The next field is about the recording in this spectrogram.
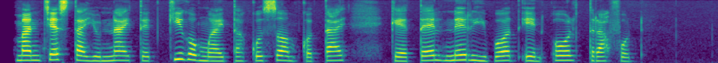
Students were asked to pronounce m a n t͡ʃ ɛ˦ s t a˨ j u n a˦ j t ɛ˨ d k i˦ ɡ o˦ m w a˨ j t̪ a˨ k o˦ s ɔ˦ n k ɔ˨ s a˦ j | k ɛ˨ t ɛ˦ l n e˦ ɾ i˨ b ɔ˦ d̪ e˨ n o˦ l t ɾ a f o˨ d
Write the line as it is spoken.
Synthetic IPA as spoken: m a n t͡ʃ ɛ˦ s t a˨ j u n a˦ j t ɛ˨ d k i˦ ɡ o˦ m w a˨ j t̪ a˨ k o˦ s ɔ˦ m k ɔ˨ t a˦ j | k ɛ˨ t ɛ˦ l n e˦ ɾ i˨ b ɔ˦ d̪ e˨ n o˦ l t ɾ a f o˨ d

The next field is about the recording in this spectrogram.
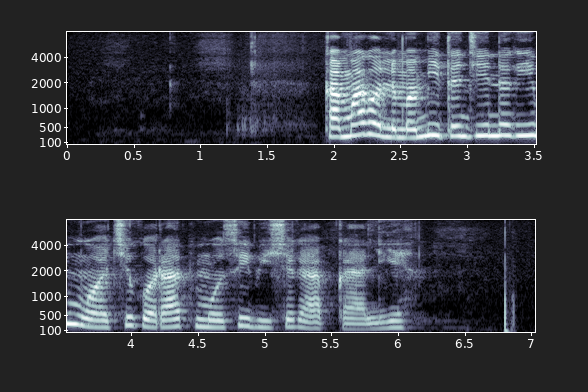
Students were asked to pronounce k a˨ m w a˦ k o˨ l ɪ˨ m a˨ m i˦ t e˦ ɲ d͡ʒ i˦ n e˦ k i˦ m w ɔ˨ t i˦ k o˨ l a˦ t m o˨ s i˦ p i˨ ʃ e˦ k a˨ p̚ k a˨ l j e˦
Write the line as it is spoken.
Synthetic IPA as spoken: k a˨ m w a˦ k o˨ l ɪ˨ m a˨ m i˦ t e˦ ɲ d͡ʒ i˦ n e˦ k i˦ m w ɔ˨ t͡ʃ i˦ k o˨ ɾ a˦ t m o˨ s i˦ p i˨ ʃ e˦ k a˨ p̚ k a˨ l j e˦

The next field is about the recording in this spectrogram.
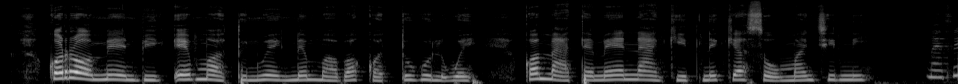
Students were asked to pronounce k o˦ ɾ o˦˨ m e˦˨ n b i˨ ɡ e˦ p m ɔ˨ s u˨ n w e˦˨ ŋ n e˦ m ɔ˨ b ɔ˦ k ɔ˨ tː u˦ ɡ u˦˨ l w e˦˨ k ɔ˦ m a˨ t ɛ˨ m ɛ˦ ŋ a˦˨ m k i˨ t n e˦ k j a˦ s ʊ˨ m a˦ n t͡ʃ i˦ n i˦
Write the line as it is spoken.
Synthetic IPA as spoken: k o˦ ɾ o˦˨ m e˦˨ n b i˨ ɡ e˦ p m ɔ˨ t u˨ n w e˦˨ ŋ n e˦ m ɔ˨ b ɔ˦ k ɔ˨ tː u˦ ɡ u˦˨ l w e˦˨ k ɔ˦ m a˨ t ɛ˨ m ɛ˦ n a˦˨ ŋ k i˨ t n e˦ k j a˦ s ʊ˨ m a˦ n t͡ʃ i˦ n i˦

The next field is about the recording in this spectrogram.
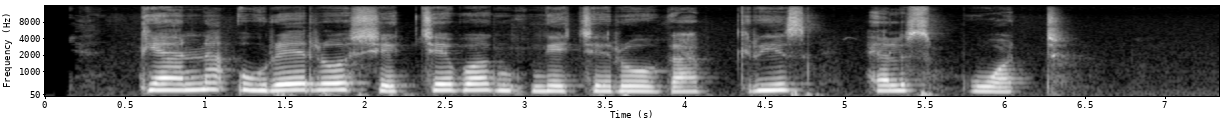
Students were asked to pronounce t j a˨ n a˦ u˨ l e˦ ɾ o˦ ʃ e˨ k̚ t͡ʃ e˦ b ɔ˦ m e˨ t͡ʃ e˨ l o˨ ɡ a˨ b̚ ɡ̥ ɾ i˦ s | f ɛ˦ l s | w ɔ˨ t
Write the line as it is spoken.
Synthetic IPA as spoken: t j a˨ n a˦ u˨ ɾ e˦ ɾ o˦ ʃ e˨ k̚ t͡ʃ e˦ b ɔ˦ ŋ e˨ t͡ʃ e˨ ɾ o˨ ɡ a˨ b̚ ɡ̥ ɾ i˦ s | h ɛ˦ l s | w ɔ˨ t

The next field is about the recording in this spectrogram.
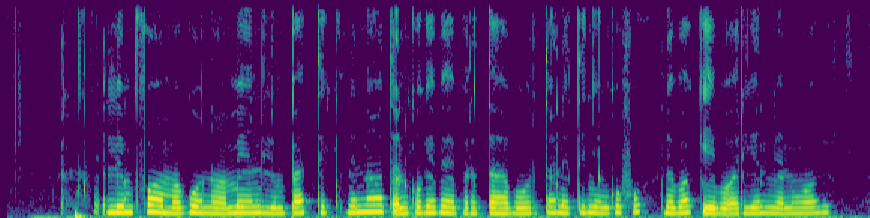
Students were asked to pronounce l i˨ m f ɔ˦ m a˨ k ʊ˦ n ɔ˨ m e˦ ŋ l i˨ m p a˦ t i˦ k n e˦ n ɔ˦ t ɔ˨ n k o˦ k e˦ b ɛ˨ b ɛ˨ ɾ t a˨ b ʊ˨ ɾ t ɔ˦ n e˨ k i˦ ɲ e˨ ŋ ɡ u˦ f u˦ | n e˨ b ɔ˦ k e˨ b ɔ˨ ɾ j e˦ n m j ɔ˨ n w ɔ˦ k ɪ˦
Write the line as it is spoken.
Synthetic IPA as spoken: l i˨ m f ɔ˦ m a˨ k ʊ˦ n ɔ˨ m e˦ n l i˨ m p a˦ t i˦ k n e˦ n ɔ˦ t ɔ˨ n k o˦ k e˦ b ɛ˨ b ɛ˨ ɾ t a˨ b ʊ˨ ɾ t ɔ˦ n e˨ t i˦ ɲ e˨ ŋ ɡ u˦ f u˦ | n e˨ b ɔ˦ k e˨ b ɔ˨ ɾ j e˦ n m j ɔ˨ n w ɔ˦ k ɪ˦

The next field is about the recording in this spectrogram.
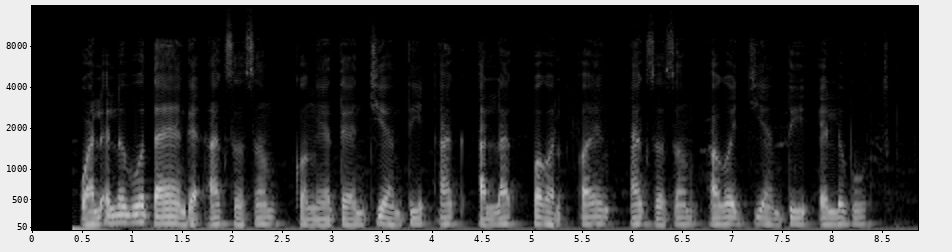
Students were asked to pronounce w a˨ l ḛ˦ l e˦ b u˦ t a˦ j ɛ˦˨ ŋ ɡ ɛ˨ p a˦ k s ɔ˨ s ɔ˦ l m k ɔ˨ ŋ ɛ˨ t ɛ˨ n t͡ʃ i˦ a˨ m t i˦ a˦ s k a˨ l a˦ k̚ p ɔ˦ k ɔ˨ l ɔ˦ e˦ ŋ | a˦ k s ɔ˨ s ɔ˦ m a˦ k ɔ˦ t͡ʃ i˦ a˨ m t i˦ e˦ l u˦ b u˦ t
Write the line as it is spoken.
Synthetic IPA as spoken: w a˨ l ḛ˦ l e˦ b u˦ t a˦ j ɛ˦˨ ŋ ɡ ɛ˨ ʔ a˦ k s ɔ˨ s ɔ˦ m k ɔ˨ ŋ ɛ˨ t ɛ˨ n t͡ʃ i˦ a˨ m t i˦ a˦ k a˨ l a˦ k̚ p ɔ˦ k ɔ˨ l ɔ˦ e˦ ŋ | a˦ k s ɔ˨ s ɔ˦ m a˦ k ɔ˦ t͡ʃ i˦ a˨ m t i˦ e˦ l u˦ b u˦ t

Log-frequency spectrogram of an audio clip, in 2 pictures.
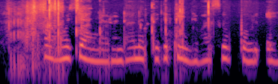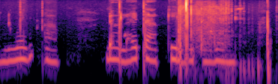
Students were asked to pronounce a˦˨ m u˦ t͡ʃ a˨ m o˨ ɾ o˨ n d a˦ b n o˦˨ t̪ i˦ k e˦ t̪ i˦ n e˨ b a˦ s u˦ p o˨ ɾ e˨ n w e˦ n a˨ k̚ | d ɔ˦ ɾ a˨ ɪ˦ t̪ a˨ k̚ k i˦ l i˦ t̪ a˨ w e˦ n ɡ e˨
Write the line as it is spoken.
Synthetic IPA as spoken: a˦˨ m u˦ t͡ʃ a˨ ɲ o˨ ɾ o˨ n d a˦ n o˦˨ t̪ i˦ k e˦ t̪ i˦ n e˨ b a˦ s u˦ p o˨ l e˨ n w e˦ ɲ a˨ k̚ | d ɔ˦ l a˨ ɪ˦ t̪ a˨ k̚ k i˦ l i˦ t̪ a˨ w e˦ ŋ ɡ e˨

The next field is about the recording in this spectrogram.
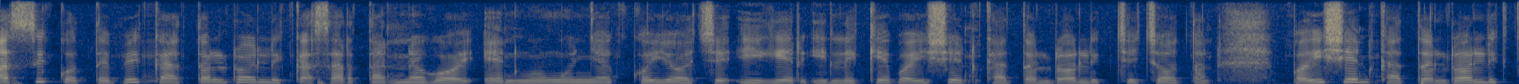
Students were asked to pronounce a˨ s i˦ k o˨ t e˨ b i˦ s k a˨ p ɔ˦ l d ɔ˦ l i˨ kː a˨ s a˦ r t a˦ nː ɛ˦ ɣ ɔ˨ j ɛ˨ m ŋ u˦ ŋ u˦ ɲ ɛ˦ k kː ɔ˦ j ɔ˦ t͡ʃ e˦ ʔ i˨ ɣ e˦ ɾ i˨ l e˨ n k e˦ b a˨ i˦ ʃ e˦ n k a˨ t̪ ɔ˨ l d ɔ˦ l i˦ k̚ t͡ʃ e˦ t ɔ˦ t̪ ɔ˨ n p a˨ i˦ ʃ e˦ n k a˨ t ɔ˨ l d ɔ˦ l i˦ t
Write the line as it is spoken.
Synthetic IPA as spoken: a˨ s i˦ k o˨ t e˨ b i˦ k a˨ t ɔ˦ l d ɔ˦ l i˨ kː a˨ s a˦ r t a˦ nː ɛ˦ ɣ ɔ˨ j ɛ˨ n ŋ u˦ ŋ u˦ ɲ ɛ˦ k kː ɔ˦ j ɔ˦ t͡ʃ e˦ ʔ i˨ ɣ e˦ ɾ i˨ l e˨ k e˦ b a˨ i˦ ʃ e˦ n k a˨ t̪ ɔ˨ l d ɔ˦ l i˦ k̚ t͡ʃ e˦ t͡ʃ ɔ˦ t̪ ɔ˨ n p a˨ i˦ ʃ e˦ n k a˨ t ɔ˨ l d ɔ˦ l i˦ k

